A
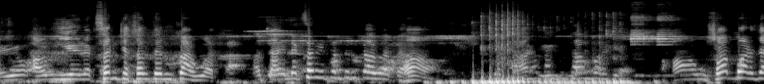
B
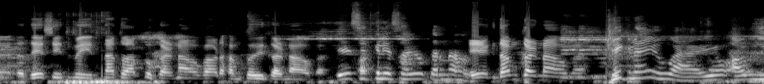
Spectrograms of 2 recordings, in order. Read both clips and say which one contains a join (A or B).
B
